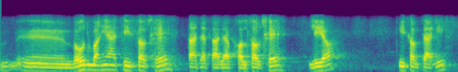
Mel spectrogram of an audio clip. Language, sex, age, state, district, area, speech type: Maithili, male, 30-45, Bihar, Madhubani, rural, conversation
